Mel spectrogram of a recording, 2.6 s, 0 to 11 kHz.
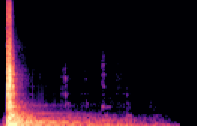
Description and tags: Bassdrum Clack Noise 1
A noise I made with a bassdrum. Recorded in stereo with RODE NT4 + ZOOM H4.
skin, bassdrum, clack, bass, smack, kick, hit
